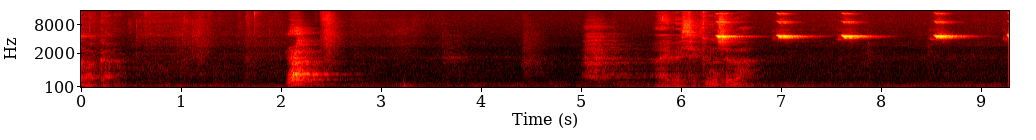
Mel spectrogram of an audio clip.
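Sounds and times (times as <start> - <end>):
steady low hum: 0.0 - 9.2
dog barking: 2.1 - 2.7
speech: 6.0 - 6.8.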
